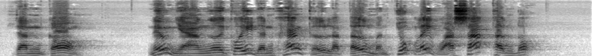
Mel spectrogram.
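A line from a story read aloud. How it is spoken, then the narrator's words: Loud shout. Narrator (Vietnamese): Hà Xà Tiên Tử hét to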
